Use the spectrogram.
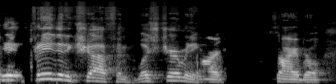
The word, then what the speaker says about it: Friedrichshafen: kid from, oh my God, I can't even pronounce this right. Please help me out. Friedrichshafen, is that right? Yeah, Friedrichshafen, West Germany.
